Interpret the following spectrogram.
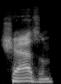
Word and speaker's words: chasm: due to the giant chasm, and check in on how the Kenyans are doing. Chasm. Chasm. Chasm. I Chasm. think it's a silent H on that one.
